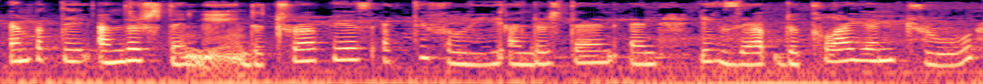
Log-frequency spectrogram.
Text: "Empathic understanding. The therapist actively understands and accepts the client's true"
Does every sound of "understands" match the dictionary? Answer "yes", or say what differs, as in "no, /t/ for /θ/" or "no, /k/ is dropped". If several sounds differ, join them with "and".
no, /z/ is dropped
